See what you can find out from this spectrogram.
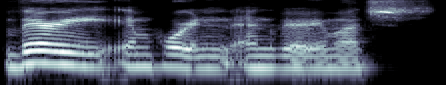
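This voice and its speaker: A woman with a fairly low voice and plenty of vocal fry talks as a podcast guest. She is middle-aged and explains things in a reflective, conversational way, lightly amused as she goes. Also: steady tone, moderate pace. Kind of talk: casual interview conversation.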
